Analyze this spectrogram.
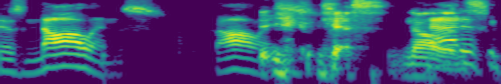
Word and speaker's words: New Orleans: the end of the tour actually the correct pronunciation is nollens yes no that is the correct pronunciation it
